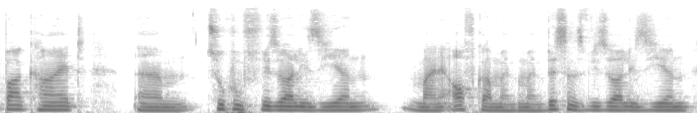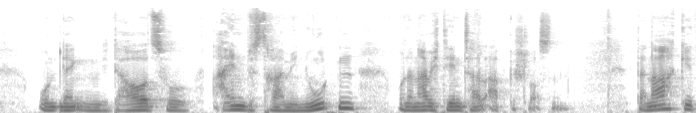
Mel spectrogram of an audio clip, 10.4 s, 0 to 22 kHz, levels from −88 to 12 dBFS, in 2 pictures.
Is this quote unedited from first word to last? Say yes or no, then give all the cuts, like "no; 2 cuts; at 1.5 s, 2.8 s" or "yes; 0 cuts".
no; 3 cuts; at 3.9 s, 5.7 s, 6.7 s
